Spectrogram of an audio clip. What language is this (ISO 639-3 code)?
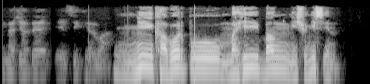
bft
